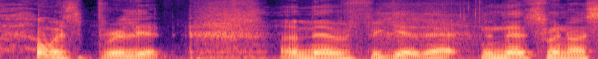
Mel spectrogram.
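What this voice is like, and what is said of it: Usual voice. Nothing is said of it.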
